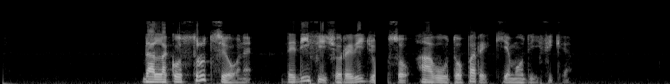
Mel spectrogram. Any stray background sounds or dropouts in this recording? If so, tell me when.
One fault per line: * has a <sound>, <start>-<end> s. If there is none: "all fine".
* has a dropout, 3.7-3.9 s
